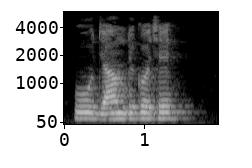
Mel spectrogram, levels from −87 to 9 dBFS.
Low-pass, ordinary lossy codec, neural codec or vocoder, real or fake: 5.4 kHz; MP3, 48 kbps; vocoder, 44.1 kHz, 128 mel bands every 256 samples, BigVGAN v2; fake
